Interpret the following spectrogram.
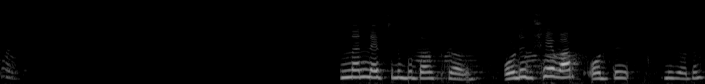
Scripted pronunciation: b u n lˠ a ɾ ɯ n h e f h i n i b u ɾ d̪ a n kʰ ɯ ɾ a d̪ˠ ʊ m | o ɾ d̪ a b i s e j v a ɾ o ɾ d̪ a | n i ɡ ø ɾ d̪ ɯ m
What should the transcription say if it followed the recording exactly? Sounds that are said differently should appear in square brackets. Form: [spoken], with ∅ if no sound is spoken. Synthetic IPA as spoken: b u n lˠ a ɾ ɯ n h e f [s] i n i b u ɾ d̪ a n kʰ ɯ ɾ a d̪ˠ [ɯ] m | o ɾ d̪ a b i [ʃ] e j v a ɾ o ɾ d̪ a | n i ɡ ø ɾ d̪ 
